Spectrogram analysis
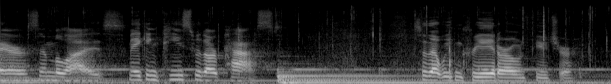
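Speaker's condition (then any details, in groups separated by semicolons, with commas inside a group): No condition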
